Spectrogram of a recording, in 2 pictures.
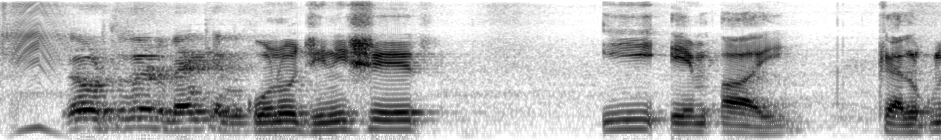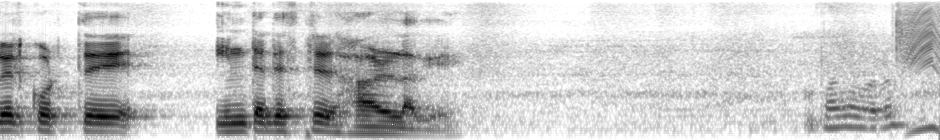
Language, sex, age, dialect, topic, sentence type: Bengali, male, 25-30, Northern/Varendri, banking, statement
